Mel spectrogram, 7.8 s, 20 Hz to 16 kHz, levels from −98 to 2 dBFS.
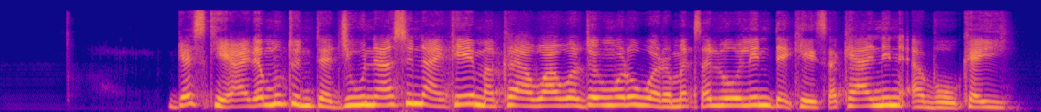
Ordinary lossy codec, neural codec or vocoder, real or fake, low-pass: none; codec, 16 kHz in and 24 kHz out, 0.9 kbps, LongCat-Audio-Codec, four codebook decoder; fake; 10.8 kHz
